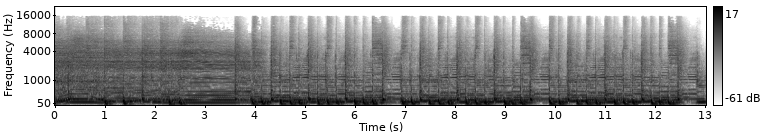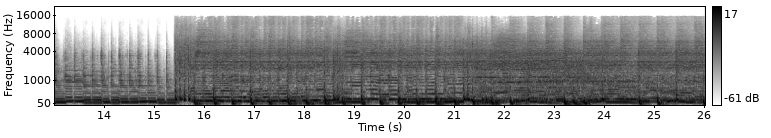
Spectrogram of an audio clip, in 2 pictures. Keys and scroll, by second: 1.9 shift+1, 2.7 Return.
